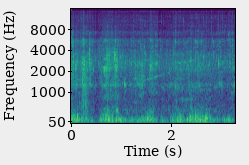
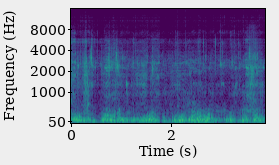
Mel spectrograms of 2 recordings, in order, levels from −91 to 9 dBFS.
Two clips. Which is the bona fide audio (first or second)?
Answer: first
